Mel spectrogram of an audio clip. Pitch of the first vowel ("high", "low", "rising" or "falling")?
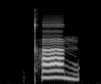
falling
